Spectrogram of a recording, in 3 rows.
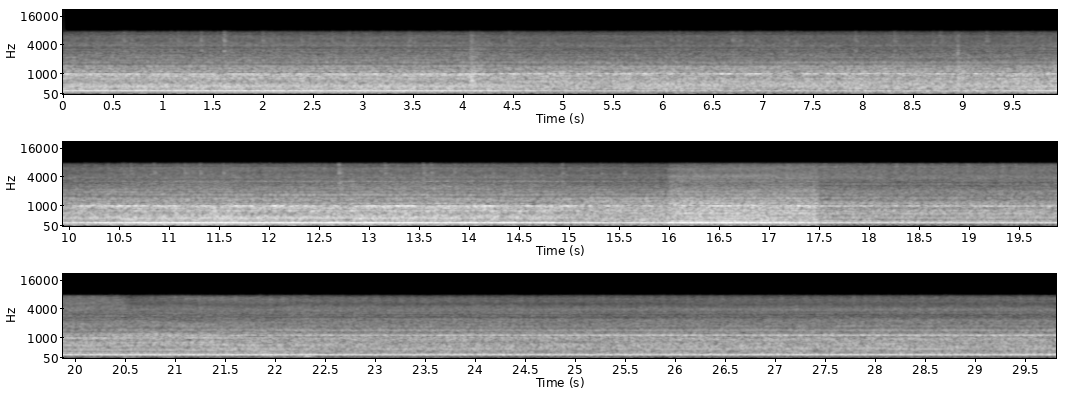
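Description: Coil generator test rig running: a steady electrical hum with a strong low drone near 200 Hz and a fainter high whine. The hum swells about a third of the way through and drops back to a steadier level a little past halfway.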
